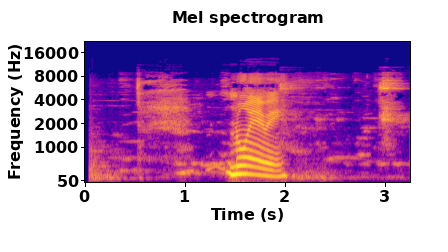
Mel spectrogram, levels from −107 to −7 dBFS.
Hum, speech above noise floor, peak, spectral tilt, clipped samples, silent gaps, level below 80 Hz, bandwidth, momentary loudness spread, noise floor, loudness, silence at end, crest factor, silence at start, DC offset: none; 31 dB; 0 dBFS; -3.5 dB/octave; under 0.1%; none; -62 dBFS; 9.4 kHz; 22 LU; -45 dBFS; -15 LUFS; 0.05 s; 18 dB; 0.05 s; under 0.1%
